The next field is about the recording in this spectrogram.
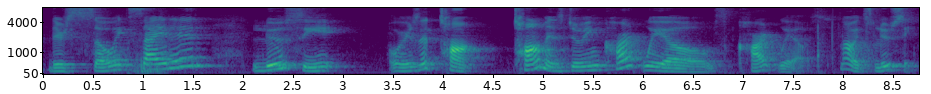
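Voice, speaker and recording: A woman reading a picture book aloud to young children, slow and expressive, stopping to ask questions. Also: low-pitched. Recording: echoey room.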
